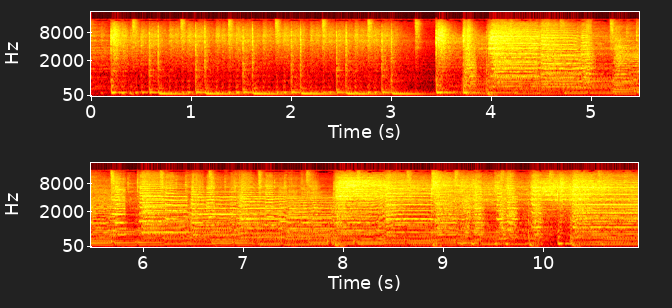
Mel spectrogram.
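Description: Swing big band playing an instrumental jazz number. It opens with a drum kit break over a moving bass line, and the full band with saxophones and brass comes in about four seconds in.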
